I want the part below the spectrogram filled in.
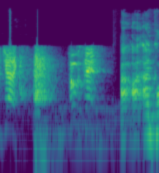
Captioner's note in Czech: dveře WC se zavírají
